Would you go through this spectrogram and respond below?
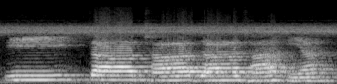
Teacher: इया नासिका से भी बोला जाता है और इया को हम लोग तालु से भी बोलते हैं। तो इया नासिका और तालु दोनों जगह से बोला जाता है।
